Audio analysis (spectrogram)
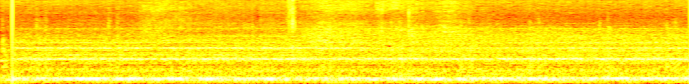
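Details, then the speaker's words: Chinese diesel heater on its first start, not yet installed, cover still on top: low steady fan drone with a faint higher tone gathering speed like a plane on the runway toward full speed; normal startup ramp-up. "So rather like a plane on the runway. It's now building up to full speed."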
